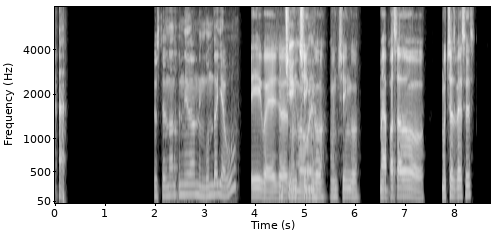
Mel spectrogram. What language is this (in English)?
Spanish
